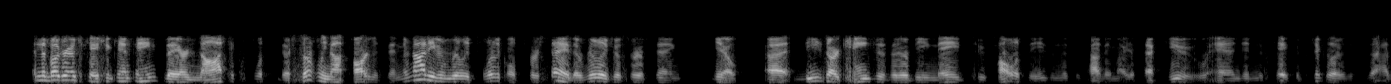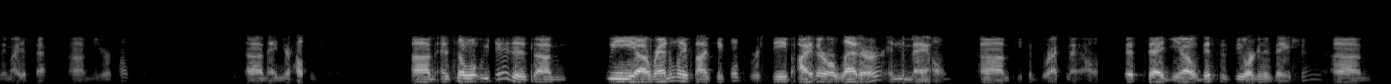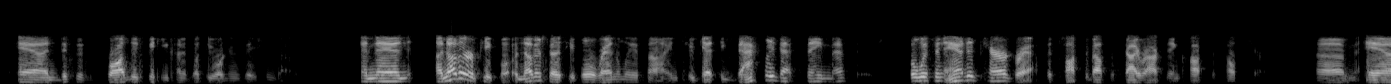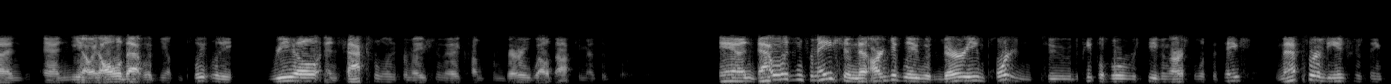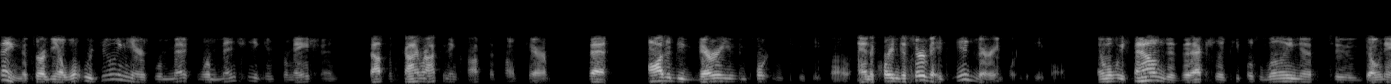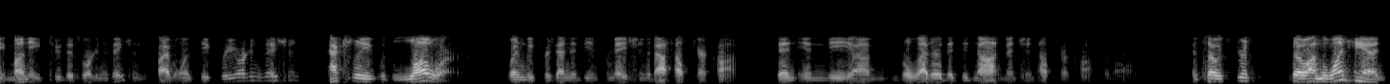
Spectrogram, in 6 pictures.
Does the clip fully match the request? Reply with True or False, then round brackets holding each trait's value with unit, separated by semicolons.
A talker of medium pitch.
False (125 Hz)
